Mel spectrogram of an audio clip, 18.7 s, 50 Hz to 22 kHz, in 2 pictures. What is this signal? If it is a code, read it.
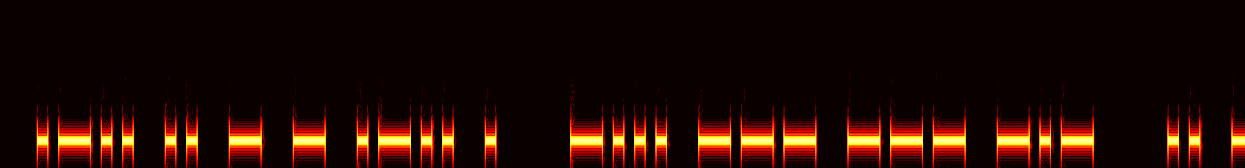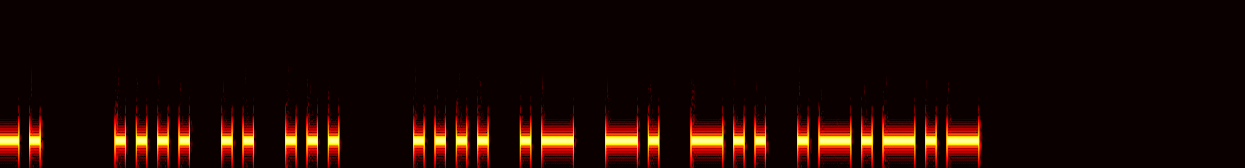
Morse code, heard as a keyed tone, about 15 wpm, 700 Hz. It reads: LITTLE BOOK IN HIS HAND.
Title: Sentences from Top 1000 Words - Review Part 1 - 15wpm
